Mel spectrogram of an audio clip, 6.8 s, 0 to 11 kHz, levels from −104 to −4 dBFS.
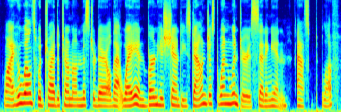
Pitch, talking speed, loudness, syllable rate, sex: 205 Hz, 220 wpm, -20 LUFS, 4.8 syllables/s, female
